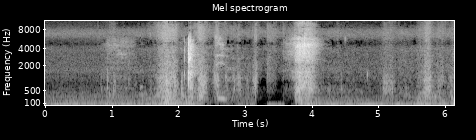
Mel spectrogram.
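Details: Sneezes induced by tickling the nose with a thin makeup brush in a person with lingering cold nasal sensitivity, in bed: breathy intakes, then two sharp hissing sneeze bursts over faint hum.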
